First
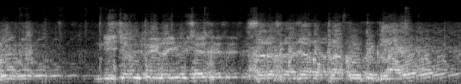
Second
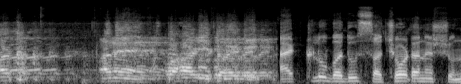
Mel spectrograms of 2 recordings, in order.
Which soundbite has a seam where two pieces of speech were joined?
second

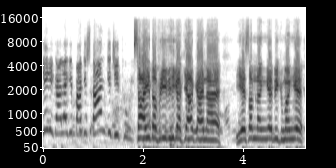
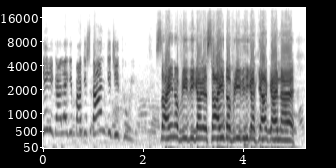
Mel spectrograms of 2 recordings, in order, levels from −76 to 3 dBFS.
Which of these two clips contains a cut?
first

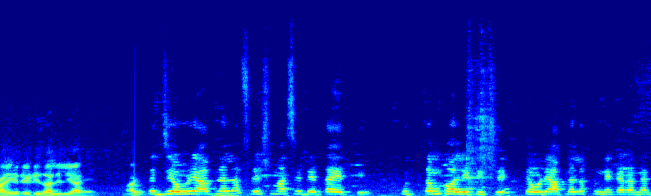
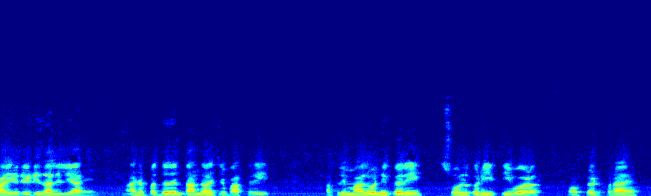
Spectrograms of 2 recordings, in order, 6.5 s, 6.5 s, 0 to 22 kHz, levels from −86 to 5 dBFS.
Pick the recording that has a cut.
first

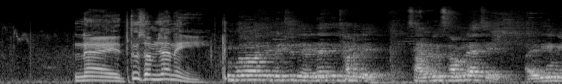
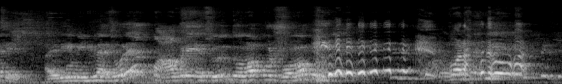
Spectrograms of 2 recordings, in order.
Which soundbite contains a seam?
first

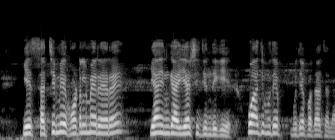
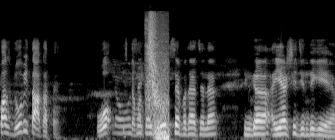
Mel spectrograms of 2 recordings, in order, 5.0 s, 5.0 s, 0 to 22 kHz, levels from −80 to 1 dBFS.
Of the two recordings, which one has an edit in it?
second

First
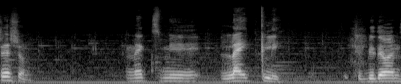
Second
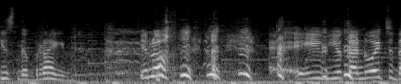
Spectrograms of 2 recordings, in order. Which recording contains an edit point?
second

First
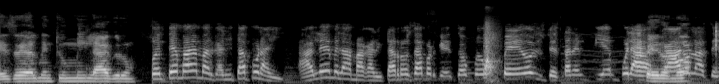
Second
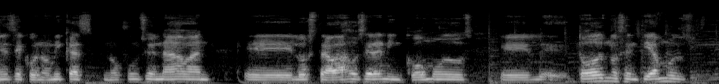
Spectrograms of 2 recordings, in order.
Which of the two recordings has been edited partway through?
first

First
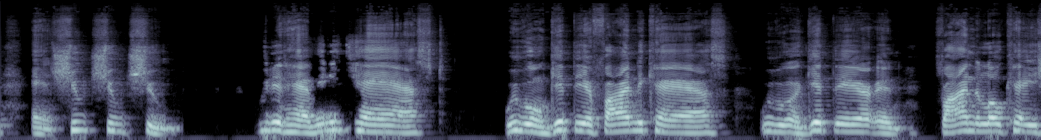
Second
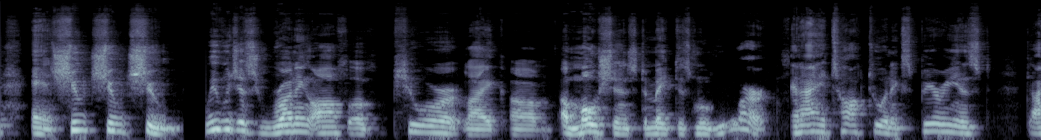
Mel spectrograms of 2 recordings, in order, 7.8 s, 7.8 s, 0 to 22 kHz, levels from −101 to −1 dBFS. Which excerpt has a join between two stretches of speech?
second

